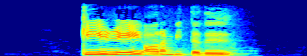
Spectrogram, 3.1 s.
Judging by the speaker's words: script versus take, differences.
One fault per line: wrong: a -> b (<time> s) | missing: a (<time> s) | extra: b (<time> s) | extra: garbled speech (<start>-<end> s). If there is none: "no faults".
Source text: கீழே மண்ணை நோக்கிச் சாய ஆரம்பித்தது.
missing: மண்ணை நோக்கிச் சாய (1.3 s)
